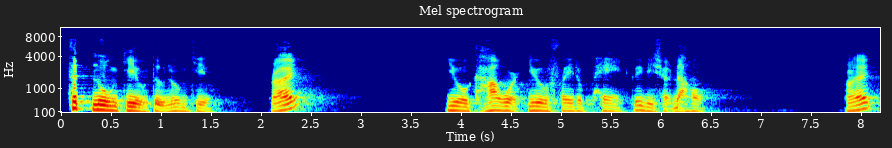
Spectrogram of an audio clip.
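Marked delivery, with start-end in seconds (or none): none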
